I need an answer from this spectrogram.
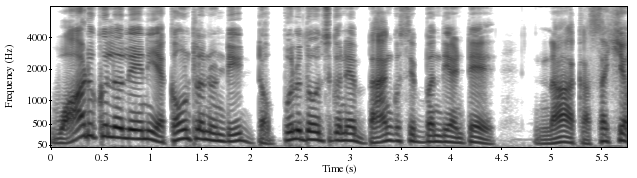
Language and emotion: Telugu, disgusted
